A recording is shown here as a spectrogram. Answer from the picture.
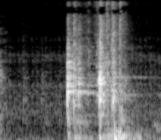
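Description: Stainless steel grill tray and rack from a gas hob's grill clattering, metal on metal, as they are handled: a quick cluster of clanks with a short ring, about a second in.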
